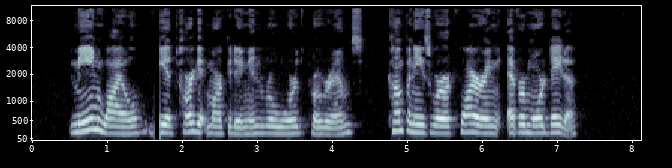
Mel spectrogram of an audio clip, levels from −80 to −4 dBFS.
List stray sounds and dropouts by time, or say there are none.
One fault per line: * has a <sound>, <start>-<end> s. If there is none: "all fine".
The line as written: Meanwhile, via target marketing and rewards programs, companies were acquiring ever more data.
* has a dropout, 1.6-1.7 s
